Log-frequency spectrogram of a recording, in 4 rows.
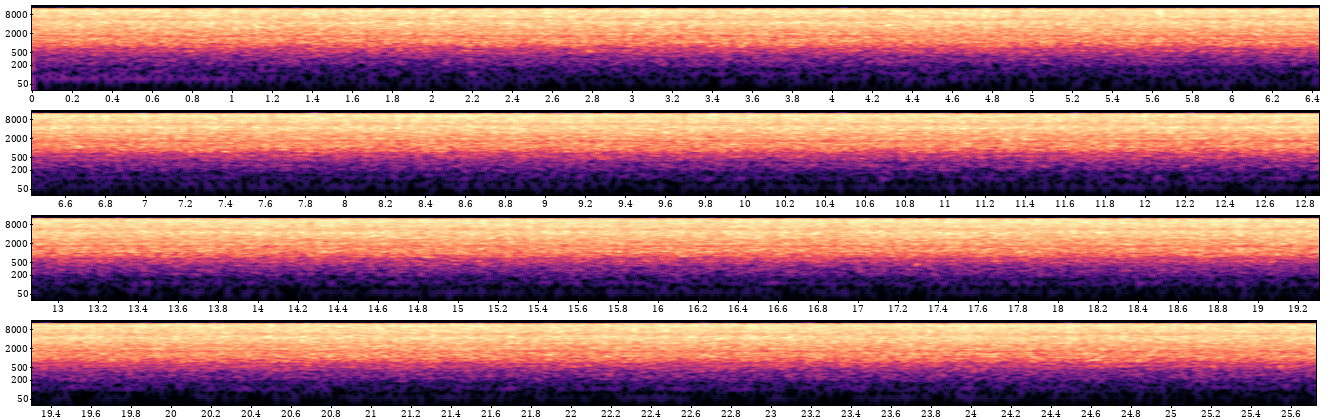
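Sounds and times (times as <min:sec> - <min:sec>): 
medium waterfall in a forest 10m distance: 0:00.0 - 0:25.7.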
